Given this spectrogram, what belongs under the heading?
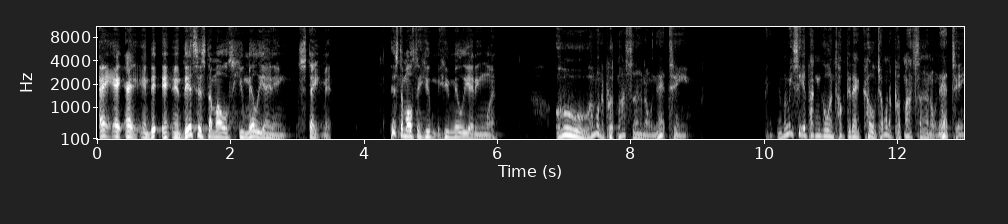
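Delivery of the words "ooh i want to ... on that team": hushed, half-whispered voice. Imitating parents wanting another coach's team: imitating a half-whispering parent. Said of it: "when you start hearing parents talk and whisper".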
